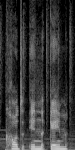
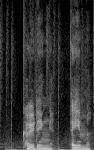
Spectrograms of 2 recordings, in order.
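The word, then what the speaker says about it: CodinGame: on the website called Coding Game, which can also be pronounced COD in Game, which can also be pronounced Coding Aim. I think some other ones. Oh, Coding a Me as well.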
